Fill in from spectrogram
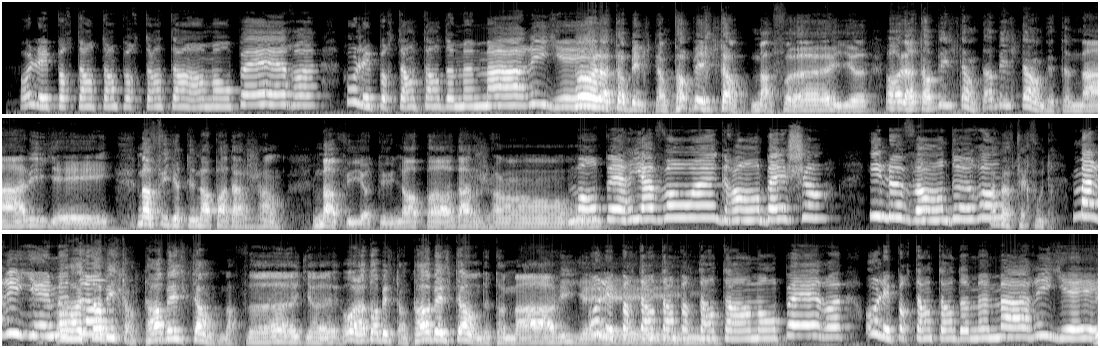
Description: en duo
Dialogue mère-fille
Pièce musicale inédite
